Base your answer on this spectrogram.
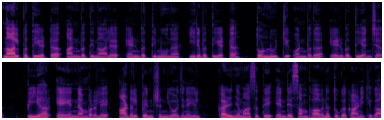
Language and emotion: Malayalam, neutral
